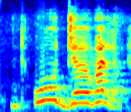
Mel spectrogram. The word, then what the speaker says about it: उज्ज्वल: हमारा सही उच्चारण क्या होता है, उज्ज्वल ना कि उज्ज्वल। उज्ज्वल नहीं होगा क्योंकि पूरा ज नहीं आएगा, उ ना कि बड़ा उ आएगा, उज्ज्वल ऐसे भी नहीं बोलते, हम बोलते हैं उज्ज्वल।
